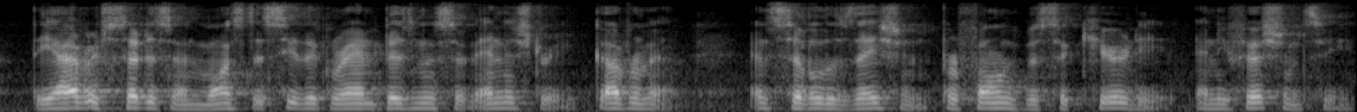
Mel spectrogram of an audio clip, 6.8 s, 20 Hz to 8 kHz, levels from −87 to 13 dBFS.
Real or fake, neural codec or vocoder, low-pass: fake; codec, 16 kHz, 8 kbps, FunCodec, trained on LibriTTS, 25 frames a second; 7.2 kHz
